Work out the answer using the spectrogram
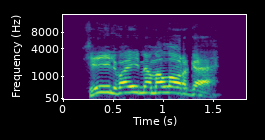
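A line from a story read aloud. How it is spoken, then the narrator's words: Roared. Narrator (Russian): проревел Гринву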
